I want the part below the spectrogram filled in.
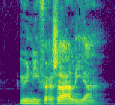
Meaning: plural of universale
- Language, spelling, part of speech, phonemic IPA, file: Dutch, universalia, noun, /ˌynivɛrˈzalija/, Nl-universalia.ogg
